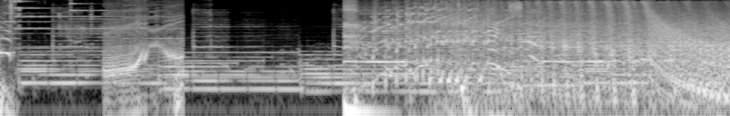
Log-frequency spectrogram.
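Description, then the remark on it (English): A track is cut into a chaotic DJ rewind, with choppy, stuttering fragments and a warbling pitch sweep, before the music drops back in at full volume and plays on. “Rewind this one for me. Pull it. I said pull it!”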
